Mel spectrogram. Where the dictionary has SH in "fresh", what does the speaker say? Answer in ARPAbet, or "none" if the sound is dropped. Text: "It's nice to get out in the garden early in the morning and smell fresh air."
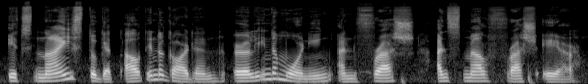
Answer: SH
